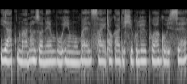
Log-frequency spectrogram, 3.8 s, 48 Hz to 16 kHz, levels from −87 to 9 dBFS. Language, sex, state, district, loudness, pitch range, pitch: Assamese, female, Assam, Kamrup Metropolitan, -16 LUFS, 230-245 Hz, 235 Hz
